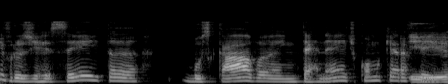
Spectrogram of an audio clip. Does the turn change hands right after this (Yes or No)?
Yes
